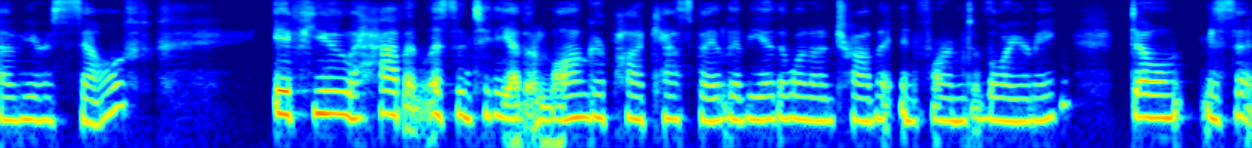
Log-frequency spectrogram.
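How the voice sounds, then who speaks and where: A woman with a fairly high pitch and a dark, mellow tone speaks at a moderate pace, somewhat breathy, in a dry, close sound with no echo. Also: very clean recording, silent background. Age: 60s. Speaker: podcast host, nurse and legal consultant. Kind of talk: interview chat.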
